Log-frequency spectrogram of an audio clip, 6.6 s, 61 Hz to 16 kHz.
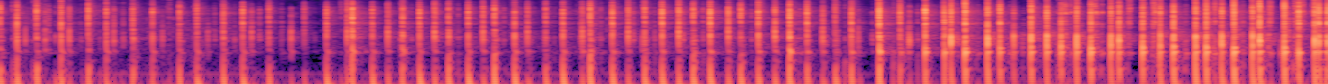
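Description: Fingertips and nails tap fast on the faces of a small, hollow, printed cardboard speed cube box. About 58 quick, dry knocks run together in a steady stream, each with a low hollow thump and a short papery click. The tapping grows louder and brighter over the last couple of seconds.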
